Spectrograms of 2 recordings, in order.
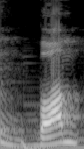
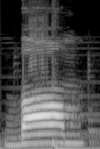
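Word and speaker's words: bomb: आपने यहाँ पे बी का साउंड क्रिएट किया, जबकि यहाँ पे बी का जो साउंड होता है वो साइलेंट हो जाता है और उसे कुछ इस प्रकार से पढ़ा जाता है, बॉम्ब, कॉम, थम, डम और क्लाइम।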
